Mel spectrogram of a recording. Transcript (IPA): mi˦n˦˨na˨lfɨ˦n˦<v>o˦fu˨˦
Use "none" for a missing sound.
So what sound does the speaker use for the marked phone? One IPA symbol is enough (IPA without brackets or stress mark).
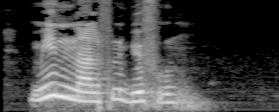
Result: b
